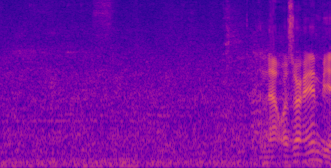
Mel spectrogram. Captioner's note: crowd chattering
